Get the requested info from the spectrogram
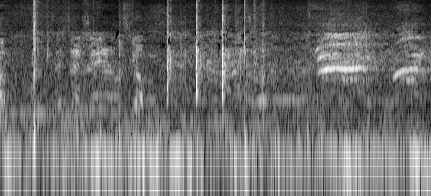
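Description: Voices of people talking, with a few sharp taps in the first couple of seconds and a steady low rumble underneath.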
